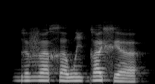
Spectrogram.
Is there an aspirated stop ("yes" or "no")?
no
